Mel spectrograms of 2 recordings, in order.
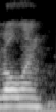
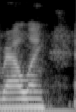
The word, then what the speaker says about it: Rowling: I know, Americans say it's JK Rowling. She says it's JK Rowling, so we're going with that pronunciation. In the UK, you often hear JK Rowling, and then here you hear Rowling, and she hates it.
